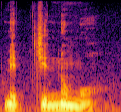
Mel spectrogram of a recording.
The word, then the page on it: nipji nomu: Aneityum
